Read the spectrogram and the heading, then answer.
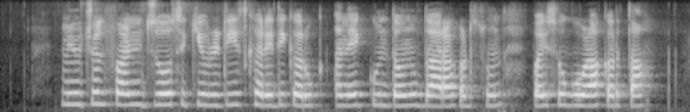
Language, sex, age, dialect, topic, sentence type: Marathi, female, 18-24, Southern Konkan, banking, statement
